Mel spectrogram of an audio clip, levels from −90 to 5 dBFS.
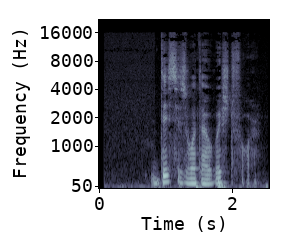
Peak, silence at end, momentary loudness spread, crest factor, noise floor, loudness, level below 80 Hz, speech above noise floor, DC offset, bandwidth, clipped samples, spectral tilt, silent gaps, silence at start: -10 dBFS; 0 s; 13 LU; 20 dB; -53 dBFS; -28 LUFS; -44 dBFS; 25 dB; under 0.1%; 16.5 kHz; under 0.1%; -4.5 dB/octave; none; 0.1 s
